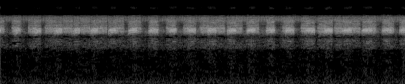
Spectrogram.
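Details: Cicadas singing in summer in Provence, southern France: a loud, high, buzzing drone broken into rapid regular pulses, roughly two to three per second, with no other sounds.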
